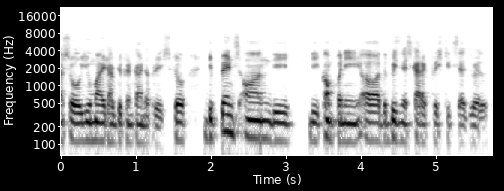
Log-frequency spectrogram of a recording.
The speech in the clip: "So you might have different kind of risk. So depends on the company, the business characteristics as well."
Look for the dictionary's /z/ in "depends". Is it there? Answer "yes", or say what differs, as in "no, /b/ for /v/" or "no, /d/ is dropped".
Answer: no, /s/ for /z/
